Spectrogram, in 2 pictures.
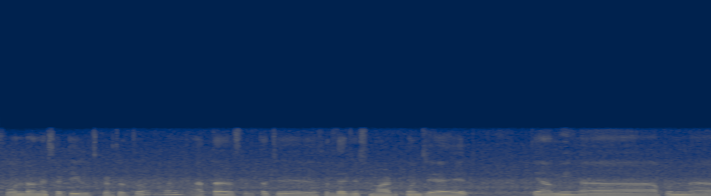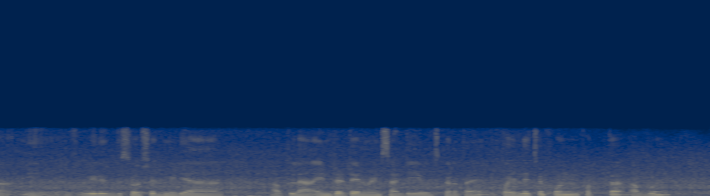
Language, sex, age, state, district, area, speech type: Marathi, male, 18-30, Maharashtra, Nanded, urban, spontaneous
